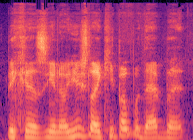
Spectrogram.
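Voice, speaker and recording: A man's voice: fairly high pitch, fast, mellow. A man from Missouri co-hosting a casual podcast chat, plugging his convention in a rambling way, full of ums. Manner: rambling, filler-heavy promotional talk. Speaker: convention organizer and podcast co-host.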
